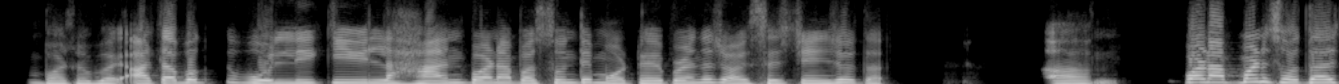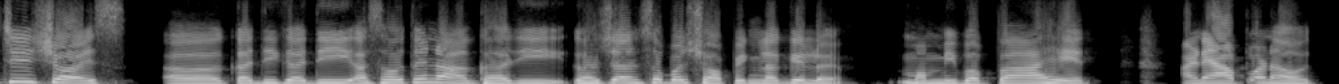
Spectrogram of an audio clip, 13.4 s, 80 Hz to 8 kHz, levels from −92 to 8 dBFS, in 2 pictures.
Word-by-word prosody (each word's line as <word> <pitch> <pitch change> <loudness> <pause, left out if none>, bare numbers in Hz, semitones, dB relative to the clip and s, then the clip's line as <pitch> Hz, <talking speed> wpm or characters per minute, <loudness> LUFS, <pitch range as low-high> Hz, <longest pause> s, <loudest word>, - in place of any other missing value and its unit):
बरोबर. 210 -2 -1
आता 230 +3 +2
बघ 270 +1 +1
तू 295 - -6
बोलली 240 -1 +1
की 260 -1 +1
लहानपणापासून 245 +3 +1
ते - - +4
मोठे 230 -4 -1
होईपर्यंत 235 +3 0
चॉइसेस 230 -1 0
चेंज 230 +1 +1
होतात. 235 -10 0 0.8
अ, 215 -2 +1 0.5
पण 310 0 +3
आपण 310 +2 +2
स्वतःची 285 +3 +2
चॉईस 260 -6 0 0.2
अ, 215 -1 0
कधी-कधी 245 +1 +1
असं 235 +3 +1
होतं 295 +3 +1
ना 280 -6 +2
घरी 225 -1 +1
घरच्यांसोबत 260 +3 +1
शॉपिंगला 230 -1 +1
गेलोय. 230 -6 +1 0.4
मम्मी-पप्पा 230 0 0
आहेत 235 -4 +2 0.5
आणि 230 +2 0
आपण 230 +2 0
आहोत. 195 -5 0
235 Hz, 145 wpm, -22 LUFS, 225-260 Hz, 0.8 s, ते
